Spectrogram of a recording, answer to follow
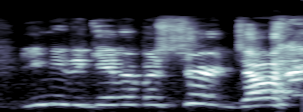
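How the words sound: It imitates the wife's sweet little voice.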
